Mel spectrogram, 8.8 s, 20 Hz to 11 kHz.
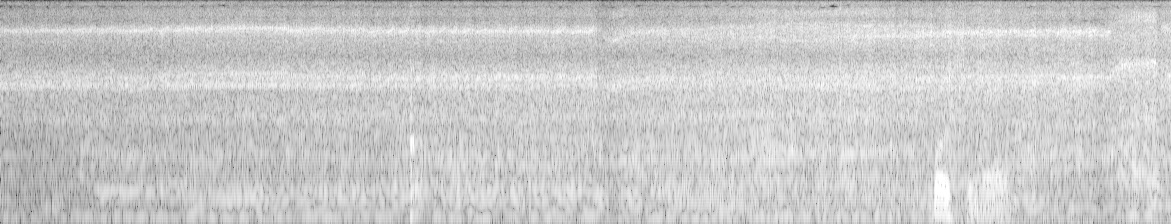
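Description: Syma X8 Pro GPS quadcopter's motors and propellers whining steadily in flight, its pitch shifting partway through, as it returns home on its go-home function and sets down on the grass near the end.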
